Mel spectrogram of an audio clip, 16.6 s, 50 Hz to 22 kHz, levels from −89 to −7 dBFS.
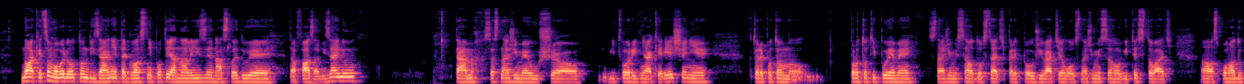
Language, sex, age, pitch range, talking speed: Slovak, male, 20-39, 120-130 Hz, 140 wpm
